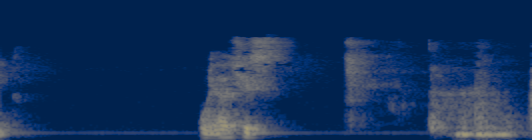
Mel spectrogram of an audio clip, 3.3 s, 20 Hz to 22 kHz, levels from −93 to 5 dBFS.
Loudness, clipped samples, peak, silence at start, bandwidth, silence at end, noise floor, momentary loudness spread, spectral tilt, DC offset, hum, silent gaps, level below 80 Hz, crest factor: -38 LUFS; under 0.1%; -20 dBFS; 0 s; 7.8 kHz; 0 s; -78 dBFS; 17 LU; -4 dB/octave; under 0.1%; none; none; -80 dBFS; 22 dB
